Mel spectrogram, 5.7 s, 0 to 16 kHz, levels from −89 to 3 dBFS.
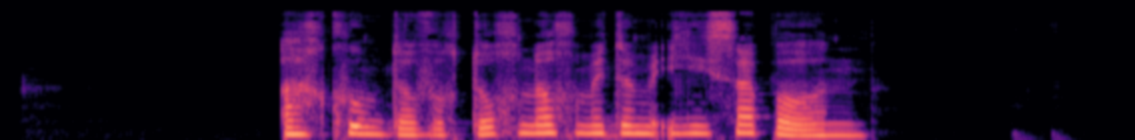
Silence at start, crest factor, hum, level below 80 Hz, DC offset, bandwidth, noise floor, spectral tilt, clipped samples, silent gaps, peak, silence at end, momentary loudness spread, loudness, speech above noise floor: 1.4 s; 18 dB; none; -60 dBFS; under 0.1%; 11.5 kHz; under -90 dBFS; -6.5 dB/octave; under 0.1%; none; -8 dBFS; 1.35 s; 5 LU; -24 LUFS; over 67 dB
